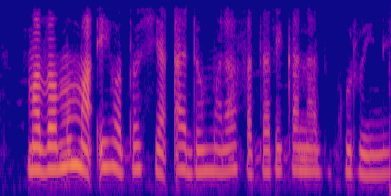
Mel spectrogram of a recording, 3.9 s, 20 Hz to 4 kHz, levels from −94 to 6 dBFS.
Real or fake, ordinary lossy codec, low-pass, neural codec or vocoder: real; none; 3.6 kHz; none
